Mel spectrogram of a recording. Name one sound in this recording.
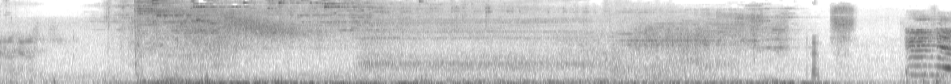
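A magical blast rumbles deeply and hums.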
